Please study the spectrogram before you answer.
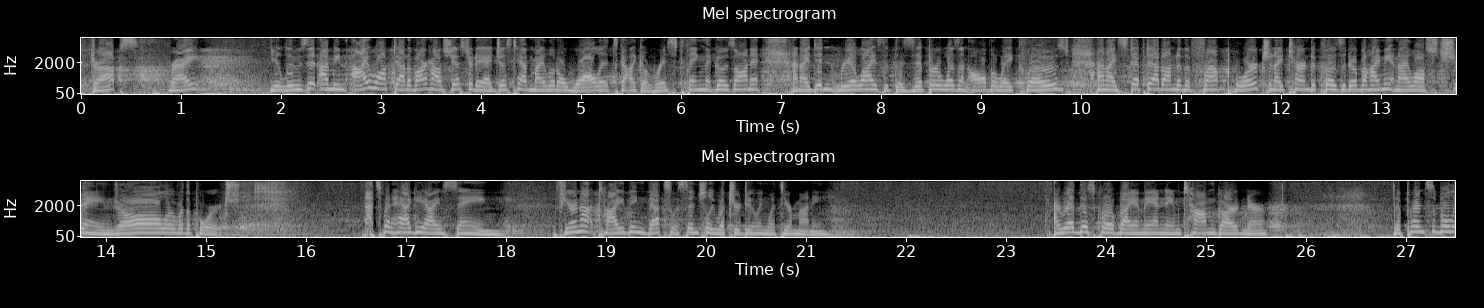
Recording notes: This episode was recorded at my church as a sermon I recently preached.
